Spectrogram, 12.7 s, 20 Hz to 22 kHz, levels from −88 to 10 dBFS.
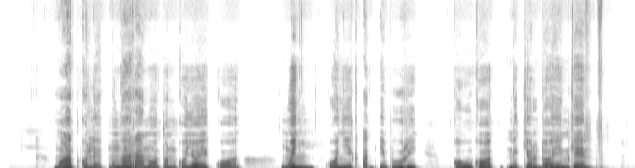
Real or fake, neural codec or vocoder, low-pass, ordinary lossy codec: real; none; none; none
